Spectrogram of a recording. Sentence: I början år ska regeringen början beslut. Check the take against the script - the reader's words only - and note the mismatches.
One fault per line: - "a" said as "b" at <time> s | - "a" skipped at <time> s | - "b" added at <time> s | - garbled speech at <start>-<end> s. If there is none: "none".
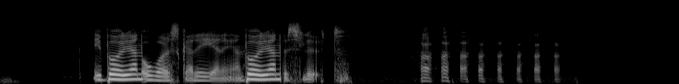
none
